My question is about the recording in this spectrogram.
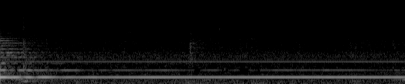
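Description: Orchestra holding a single soft, steady sustained note, almost a pure tone, at the top of a rising run. Fuller, lower notes from the orchestra come in right at the end.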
